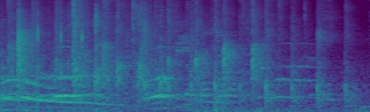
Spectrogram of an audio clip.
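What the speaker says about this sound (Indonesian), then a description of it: "Boleh kita kasih aplaus dulu buat Zakwan." A short round of scattered applause for Zakwan in a physics lecture class, light claps mixed in under a person speaking.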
